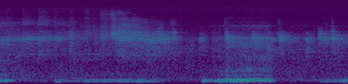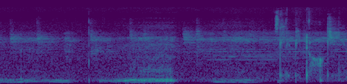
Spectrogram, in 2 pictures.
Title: Snoring Joey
